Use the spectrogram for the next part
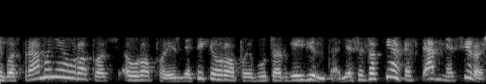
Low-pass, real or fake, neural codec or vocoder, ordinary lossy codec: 14.4 kHz; real; none; AAC, 64 kbps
